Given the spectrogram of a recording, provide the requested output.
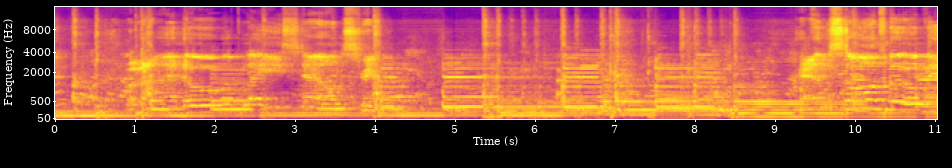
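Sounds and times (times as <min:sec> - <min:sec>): acoustic guitar strumming: 0:00.0 - 0:11.0.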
